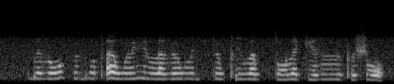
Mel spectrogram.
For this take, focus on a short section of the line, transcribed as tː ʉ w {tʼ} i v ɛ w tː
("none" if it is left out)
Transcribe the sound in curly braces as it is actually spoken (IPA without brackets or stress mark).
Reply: tʼ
